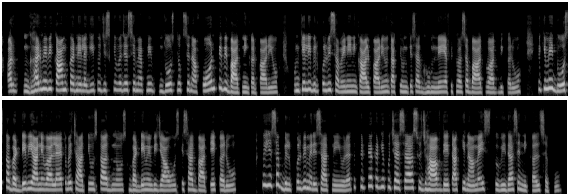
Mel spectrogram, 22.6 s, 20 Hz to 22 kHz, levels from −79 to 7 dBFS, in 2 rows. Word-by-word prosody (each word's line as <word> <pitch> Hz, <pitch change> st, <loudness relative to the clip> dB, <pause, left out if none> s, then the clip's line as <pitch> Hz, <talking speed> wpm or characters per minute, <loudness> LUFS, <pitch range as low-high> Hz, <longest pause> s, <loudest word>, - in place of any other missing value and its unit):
और 255 Hz, -, +4 dB, 0.3 s
घर 275 Hz, +8 st, +4 dB
में 335 Hz, 0 st, +4 dB
भी 335 Hz, -, +3 dB
काम 295 Hz, -1 st, +5 dB
करने 270 Hz, -2 st, +1 dB
लगी 255 Hz, +1 st, -2 dB
तो 300 Hz, -, -8 dB
जिसकी 285 Hz, +3 st, -7 dB
वज़ह 290 Hz, 0 st, -1 dB
से 290 Hz, +1 st, -4 dB
मैं 275 Hz, -1 st, -3 dB
अपने 275 Hz, +2 st, -4 dB, 0.3 s
दोस्त 265 Hz, +2 st, -1 dB
लोग 290 Hz, -, -4 dB
से 295 Hz, 0 st, -3 dB
ना 230 Hz, -5 st, 0 dB
फ़ोन 260 Hz, +9 st, +1 dB
पे 370 Hz, -, +2 dB
भी 325 Hz, -1 st, +3 dB
बात 190 Hz, -2 st, +7 dB
नहीं 205 Hz, -1 st, -2 dB
कर 195 Hz, 0 st, -3 dB
पा 190 Hz, -1 st, +2 dB
रही 195 Hz, +1 st, -2 dB
हूँ। 205 Hz, +1 st, -5 dB, 0.3 s
उनके 265 Hz, +4 st, +1 dB
लिए 310 Hz, 0 st, +3 dB
बिल्कुल 275 Hz, +1 st, -3 dB
भी 295 Hz, +1 st, +1 dB
समय 240 Hz, -6 st, 0 dB
नहीं 230 Hz, +1 st, 0 dB
निकाल 210 Hz, -3 st, +2 dB
पा 200 Hz, -1 st, +4 dB
रही 205 Hz, +2 st, -1 dB
हूँ 225 Hz, -, -3 dB
ताकि 220 Hz, +1 st, -2 dB
उनके 215 Hz, +1 st, -4 dB
साथ 220 Hz, -1 st, -3 dB
घूमने 205 Hz, +2 st, -2 dB
या 215 Hz, -, +3 dB
फ़िर 225 Hz, -1 st, -13 dB
थोड़ा-सा 225 Hz, +1 st, -2 dB
बात-वात 195 Hz, -1 st, 0 dB
भी 200 Hz, -, -7 dB
करूँ। 190 Hz, +4 st, -5 dB
क्योंकि 315 Hz, +2 st, -4 dB
मेरे 360 Hz, -3 st, +6 dB
दोस्त 265 Hz, +2 st, +1 dB
का 310 Hz, -, +3 dB
बर्थडे 225 Hz, +3 st, +4 dB
भी 260 Hz, 0 st, +4 dB
आने 225 Hz, 0 st, +1 dB
वाला 220 Hz, -1 st, +4 dB
है 225 Hz, -, +3 dB
तो 250 Hz, -, -7 dB
मैं 255 Hz, -, +1 dB
चाहती 205 Hz, +1 st, 0 dB
हूँ 240 Hz, -, 0 dB
उसका 235 Hz, +2 st, +2 dB
न 220 Hz, -, -5 dB
उस 215 Hz, -1 st, -7 dB
बर्थडे 205 Hz, 0 st, 0 dB
में 220 Hz, -1 st, -1 dB
भी 215 Hz, 0 st, -3 dB
जाऊँ, 195 Hz, 0 st, 0 dB
उसके 235 Hz, +3 st, -8 dB
साथ 225 Hz, -1 st, 0 dB
बातें 200 Hz, +3 st, +1 dB
करूँ। 200 Hz, +1 st, -2 dB, 0.5 s
तो 425 Hz, -, 0 dB
ये 410 Hz, 0 st, +2 dB
सब 430 Hz, -3 st, 0 dB
बिल्कुल 245 Hz, +3 st, -2 dB
भी 300 Hz, +2 st, -1 dB
मेरे 240 Hz, -5 st, 0 dB
साथ 220 Hz, -2 st, 0 dB
नहीं 200 Hz, -1 st, -3 dB
हो 195 Hz, -, -3 dB
रहा 200 Hz, -, -2 dB
है 220 Hz, -, -3 dB
तो 320 Hz, -, -15 dB
कृपया 345 Hz, +2 st, -2 dB
करके 340 Hz, -2 st, -3 dB
कुछ 315 Hz, -3 st, -7 dB
ऐसा 295 Hz, 0 st, +3 dB
सुझाव 230 Hz, -6 st, +3 dB
दें 215 Hz, 0 st, +1 dB
ताकि 225 Hz, +3 st, 0 dB
ना 200 Hz, -3 st, 0 dB
मैं 225 Hz, +3 st, 0 dB
इस 255 Hz, +1 st, -6 dB
दुविधा 215 Hz, +1 st, 0 dB
से 250 Hz, +2 st, -3 dB
निकल 190 Hz, -1 st, -3 dB
सकूँ। 185 Hz, -1 st, -9 dB
230 Hz, 255 wpm, -24 LUFS, 210-275 Hz, 0.5 s, बात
